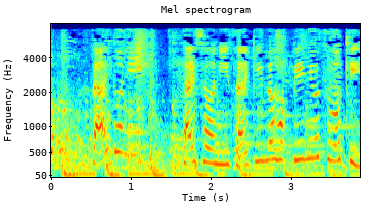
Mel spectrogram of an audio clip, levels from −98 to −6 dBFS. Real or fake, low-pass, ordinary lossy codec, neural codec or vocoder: real; 7.2 kHz; MP3, 32 kbps; none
